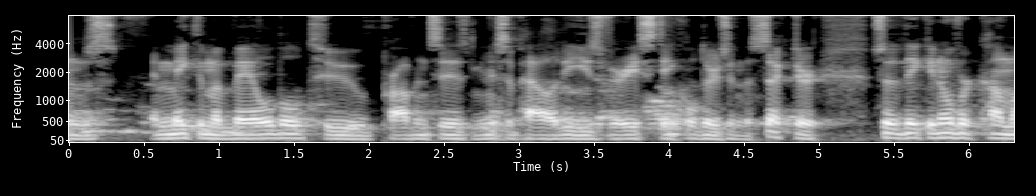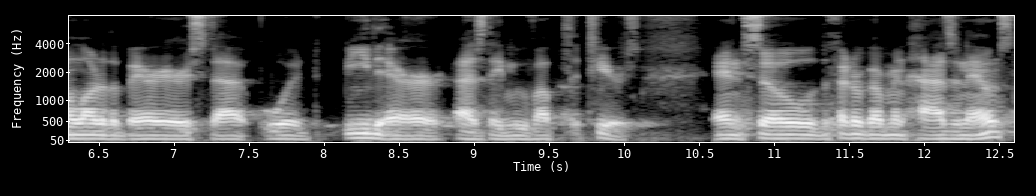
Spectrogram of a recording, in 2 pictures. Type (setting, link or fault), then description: setting, busy venue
